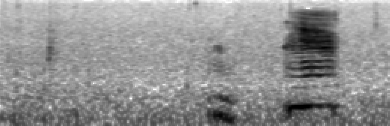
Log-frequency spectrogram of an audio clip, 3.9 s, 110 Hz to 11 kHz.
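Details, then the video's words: A 15-year-old female cat asking to have a door opened gives one short, bright meow near the end after quiet room noise and a faint earlier murmur. "My cat asks to open the door"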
